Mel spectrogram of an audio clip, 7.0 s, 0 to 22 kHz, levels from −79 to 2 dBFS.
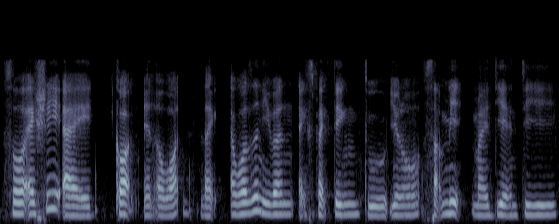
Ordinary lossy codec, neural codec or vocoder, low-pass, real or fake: AAC, 32 kbps; vocoder, 22.05 kHz, 80 mel bands, WaveNeXt; 7.2 kHz; fake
